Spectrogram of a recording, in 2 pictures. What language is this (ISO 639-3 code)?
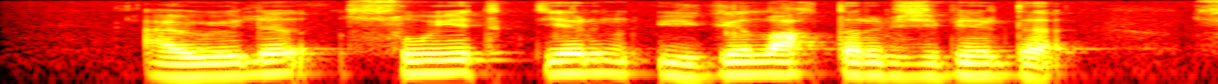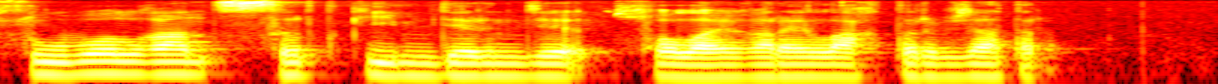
kaz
